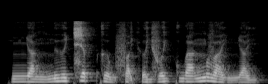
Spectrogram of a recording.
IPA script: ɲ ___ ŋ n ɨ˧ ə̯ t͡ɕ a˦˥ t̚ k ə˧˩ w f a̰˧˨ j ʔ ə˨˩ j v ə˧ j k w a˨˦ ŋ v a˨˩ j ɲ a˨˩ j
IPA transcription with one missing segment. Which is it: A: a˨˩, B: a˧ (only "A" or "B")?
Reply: A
